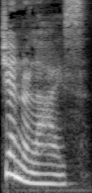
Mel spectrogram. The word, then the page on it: generalize: British English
